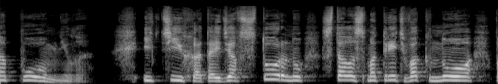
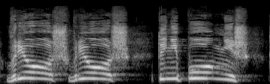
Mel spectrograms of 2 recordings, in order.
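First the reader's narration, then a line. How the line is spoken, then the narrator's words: Shouting. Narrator (Russian): кричали ей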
